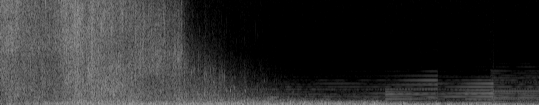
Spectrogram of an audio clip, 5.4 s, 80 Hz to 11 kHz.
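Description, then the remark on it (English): Loud rushing surface water and wind cut to a muffled, low underwater rumble as a diver in a wetsuit, after three deep breaths, plunges beneath the sea into dark, icy water, with faint tonal hums lingering in the murky ambience. “but instead, I take 3 deep breaths and I dive.”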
